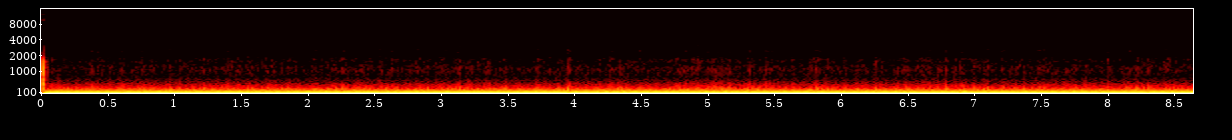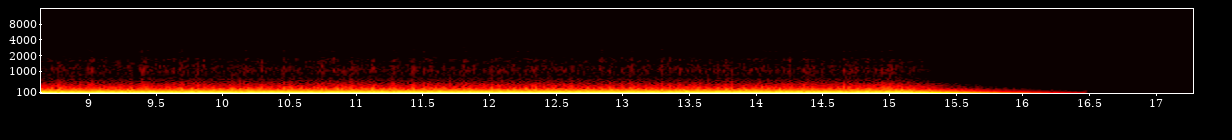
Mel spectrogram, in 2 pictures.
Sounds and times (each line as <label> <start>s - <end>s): bass-drones 0.0s - 15.7s
rumble 0.0s - 15.9s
